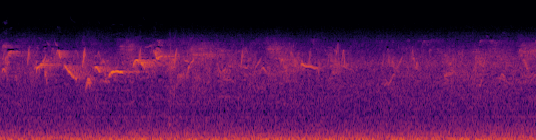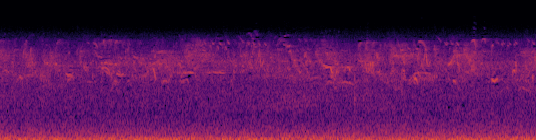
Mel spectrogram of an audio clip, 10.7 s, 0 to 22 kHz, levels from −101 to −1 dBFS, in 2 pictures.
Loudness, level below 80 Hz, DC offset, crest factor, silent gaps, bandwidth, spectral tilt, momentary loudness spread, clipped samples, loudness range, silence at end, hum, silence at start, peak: -43 LUFS; -50 dBFS; under 0.1%; 18 dB; none; 10.5 kHz; -2.5 dB/octave; 10 LU; under 0.1%; 7 LU; 0 s; none; 0 s; -26 dBFS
